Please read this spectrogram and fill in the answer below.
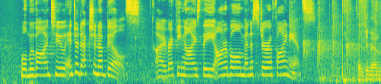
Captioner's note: applause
